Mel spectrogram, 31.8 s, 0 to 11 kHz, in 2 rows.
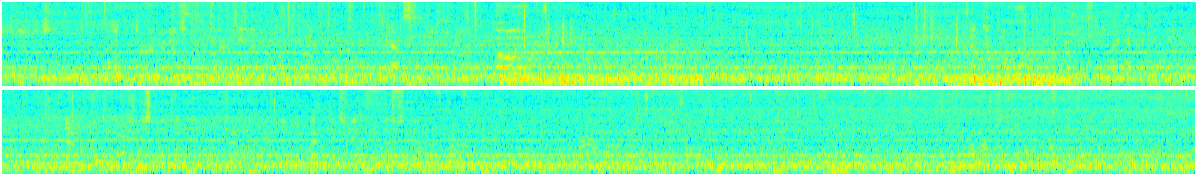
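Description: Cabin noise of a Boeing 737-800 taxiing after landing: its CFM56 engines running at idle with a steady low rumble and a faint steady whine. The rumble grows louder for a couple of seconds about seven seconds in and again around thirteen seconds.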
